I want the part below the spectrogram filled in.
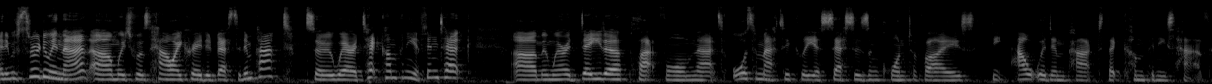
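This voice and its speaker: This woman has a bright, sharp tone and a fairly high pitch. She speaks at a moderate pace in an Australian accent. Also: ordinary pitch variation, hardly any pauses. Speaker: tech founder. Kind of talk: panel discussion. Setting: stage with audience.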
